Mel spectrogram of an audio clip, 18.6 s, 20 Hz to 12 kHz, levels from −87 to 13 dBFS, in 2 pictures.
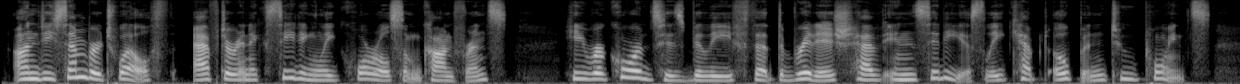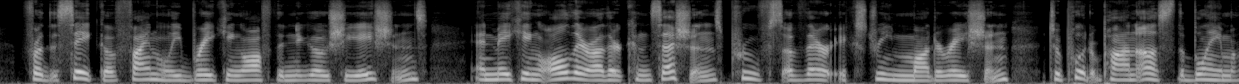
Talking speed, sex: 160 wpm, female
